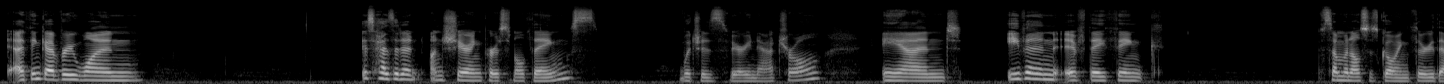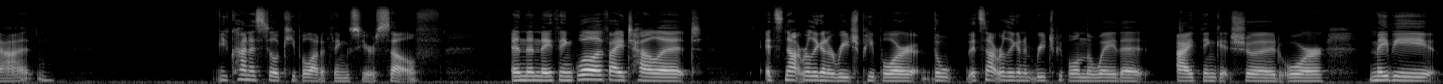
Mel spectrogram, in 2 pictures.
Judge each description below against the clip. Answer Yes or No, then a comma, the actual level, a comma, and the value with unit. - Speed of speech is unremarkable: Yes, average, 145 wpm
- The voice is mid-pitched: Yes, medium, 165 Hz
